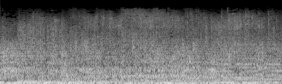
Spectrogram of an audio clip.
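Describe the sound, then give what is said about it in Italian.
Televisions explode around the world in a loud, unbroken blast, a roaring, rumbling burst that runs steadily for about three seconds without a pause. “il sistema parte e nel mondo ogni televisore esplode per sempre”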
